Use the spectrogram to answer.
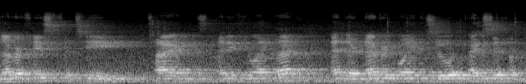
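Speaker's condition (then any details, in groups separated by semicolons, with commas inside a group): No condition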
